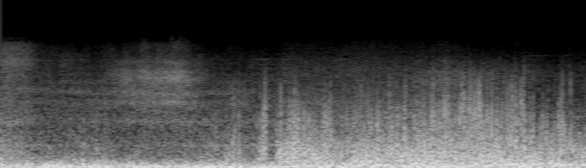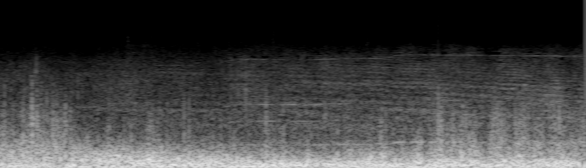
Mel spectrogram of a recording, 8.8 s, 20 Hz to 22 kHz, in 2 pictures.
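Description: A MiG-29 jet in a flight video game with its engine throttling up: a loud, steady roar with a wind-like rush that holds for the whole stretch, with no talking.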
